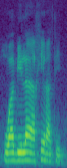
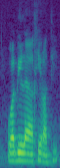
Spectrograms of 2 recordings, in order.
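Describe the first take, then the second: No difference in how they are said.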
